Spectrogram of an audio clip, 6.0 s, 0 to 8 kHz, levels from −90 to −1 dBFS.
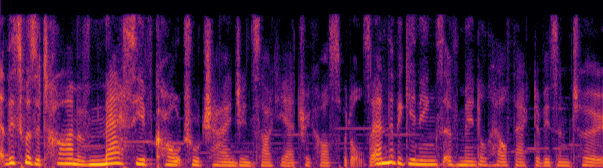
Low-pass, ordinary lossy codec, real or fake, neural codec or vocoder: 7.2 kHz; MP3, 64 kbps; real; none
